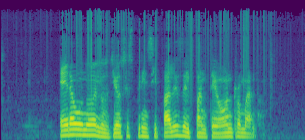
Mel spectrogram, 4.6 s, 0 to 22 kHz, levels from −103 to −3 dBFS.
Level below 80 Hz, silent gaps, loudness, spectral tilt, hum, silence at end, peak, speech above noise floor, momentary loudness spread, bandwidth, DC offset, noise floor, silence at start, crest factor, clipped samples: -50 dBFS; none; -15 LUFS; -7.5 dB/octave; none; 0.75 s; -2 dBFS; 42 dB; 9 LU; 17 kHz; under 0.1%; -56 dBFS; 0.9 s; 14 dB; under 0.1%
